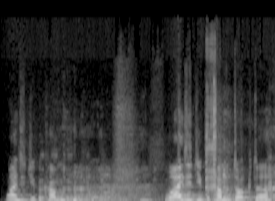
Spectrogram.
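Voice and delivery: laughing. Real, not acted.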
